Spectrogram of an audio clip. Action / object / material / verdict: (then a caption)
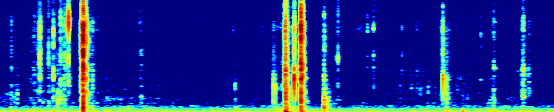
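scrape / bar of soap cut with a metal knife / soap / none. A metal utility knife carves the corners and edges of a solid rectangular bar of glittery brown soap held in the hand, and crumbly white flakes come off. Sharp, bright, crunchy scraping cuts come in short, irregular bursts with quiet gaps between them.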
